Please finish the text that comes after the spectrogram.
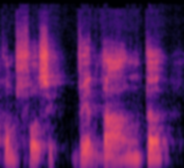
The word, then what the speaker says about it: Vedanta: pronunciado como se fosse vedanta e não vedanta ou vedant, né? Então, cuidado, o V é fechado, V, né?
